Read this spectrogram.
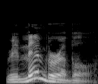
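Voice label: "rememberable", British English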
